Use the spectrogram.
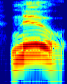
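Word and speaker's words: ν: caligus give me the new look it looks like a v in English yes the new which makes an n Sound looks like a V that may be confusing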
